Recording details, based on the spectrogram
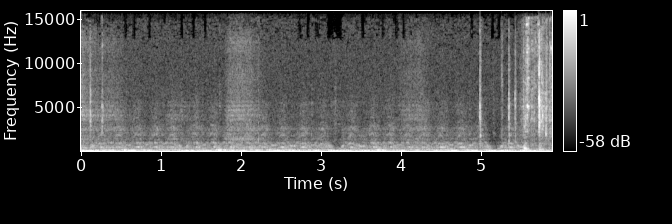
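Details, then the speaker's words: Truck cold start at about 18°F after an ice storm: deep, labored low chug dragging through each compression stroke, never catches; cranks very slowly and fails to start, owner suspects the starter is going out. "I know this thing's not very happy right now I think my starter may be going out on it cuz it turns over very slowly so this one might be a fail"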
